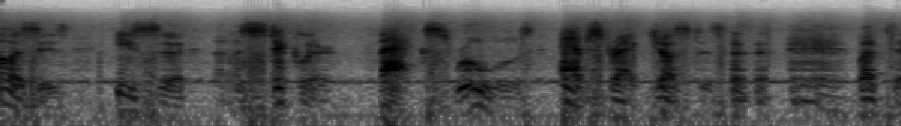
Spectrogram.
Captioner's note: chuckles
